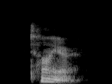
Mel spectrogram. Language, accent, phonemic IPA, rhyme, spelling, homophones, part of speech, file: English, Southern England, /taɪə(ɹ)/, -aɪə(ɹ), tyre, tier / tire, noun / verb, LL-Q1860 (eng)-tyre.wav
- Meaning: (noun) The ring-shaped protective covering around a wheel which is usually made of rubber or plastic composite and is either pneumatic or solid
